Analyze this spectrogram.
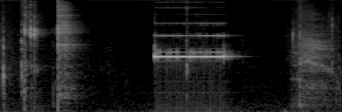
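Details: Philips HeartStart Home defibrillator (AED): faint clicks as the battery latches into place, then a steady high electronic beep under a second, the alert tone as its automatic self test begins.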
